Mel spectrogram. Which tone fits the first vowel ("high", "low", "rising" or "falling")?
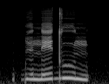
low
